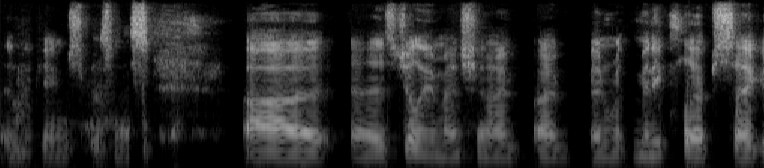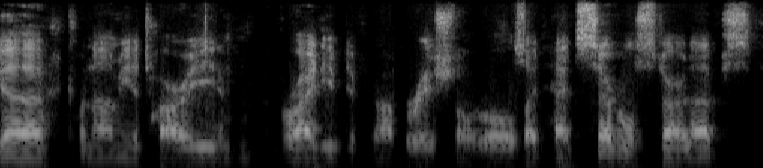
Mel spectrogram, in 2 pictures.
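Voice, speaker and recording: A games executive from San Francisco, California gives a casual slide presentation in a webinar, his low, slightly mellow voice halting along with many fillers and restarts. The audio is dull and lo-fi.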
